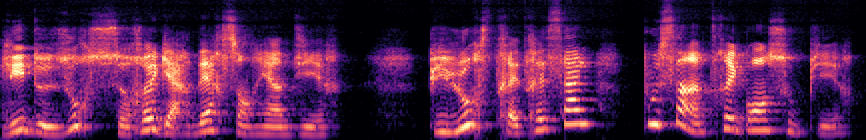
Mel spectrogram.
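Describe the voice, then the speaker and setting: A woman reading a children's story aloud in an expressive, sing-song way with a repeating refrain. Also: medium pitch, measured pace.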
